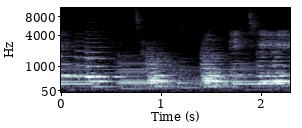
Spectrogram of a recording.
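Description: Live music: a grand piano accompanying a woman singing a musical-theatre song.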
